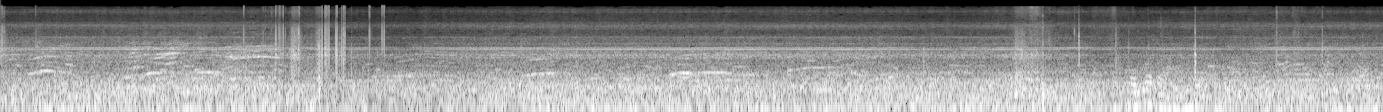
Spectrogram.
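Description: A crowd of people chatters on all sides.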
